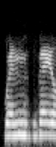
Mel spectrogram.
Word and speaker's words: Wlnsv: And it's pronounced Wlnsvey, like Sunday.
